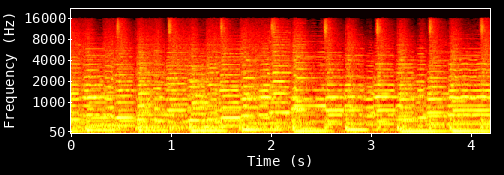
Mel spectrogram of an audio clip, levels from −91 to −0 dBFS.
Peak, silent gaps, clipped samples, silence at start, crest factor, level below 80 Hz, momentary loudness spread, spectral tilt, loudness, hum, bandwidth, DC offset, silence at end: -2 dBFS; none; under 0.1%; 0 s; 12 dB; -22 dBFS; 2 LU; -5 dB/octave; -15 LUFS; none; 16.5 kHz; under 0.1%; 0 s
